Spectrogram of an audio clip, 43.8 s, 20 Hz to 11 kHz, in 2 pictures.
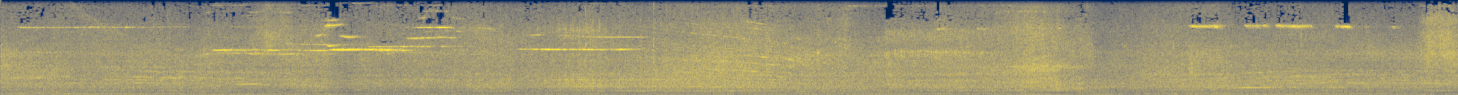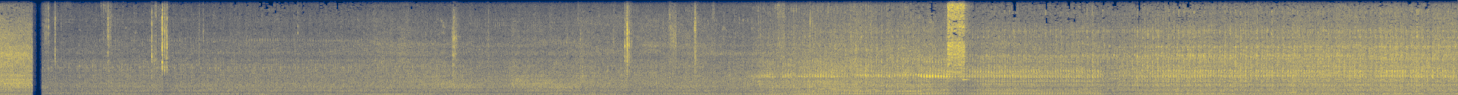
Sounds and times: Bus: 0.0 - 43.7.

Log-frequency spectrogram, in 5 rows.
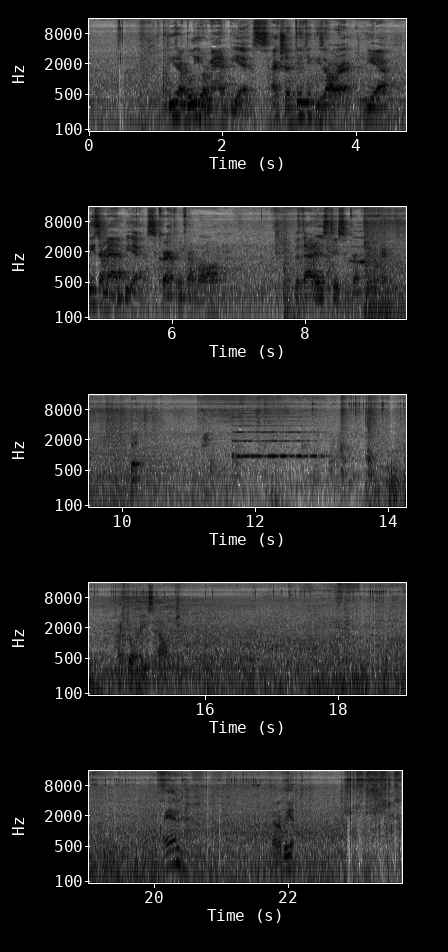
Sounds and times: Traffic noise, roadway noise: 13.2 - 23.7.

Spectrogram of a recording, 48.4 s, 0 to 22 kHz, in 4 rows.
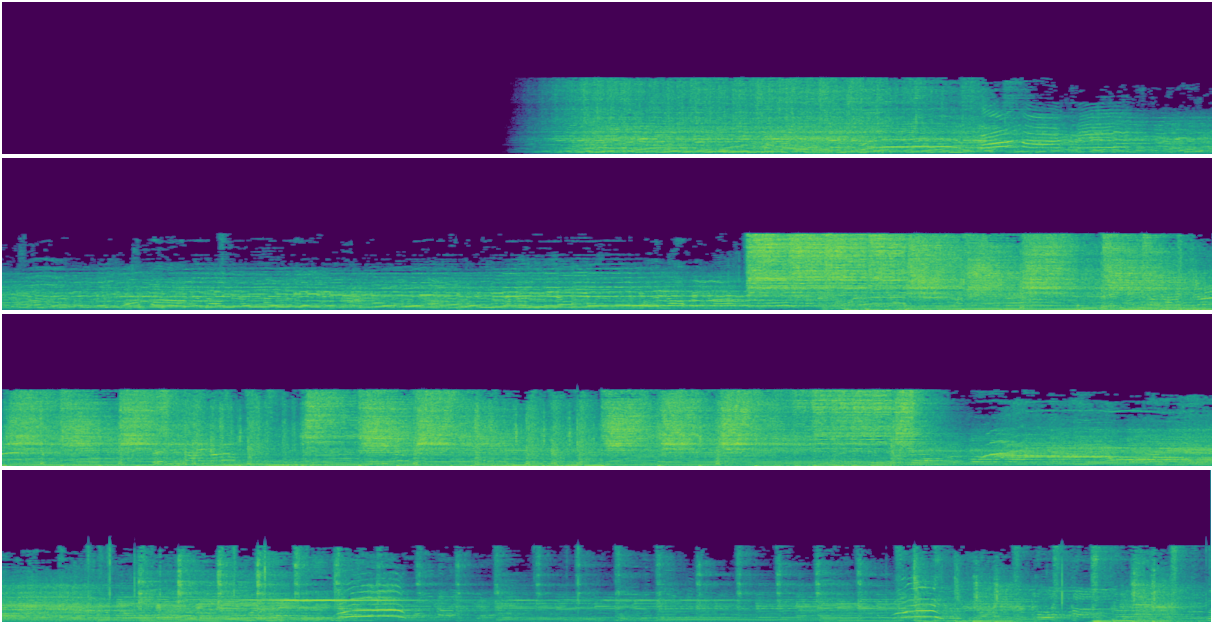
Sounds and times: Music: 5.0 - 48.3.

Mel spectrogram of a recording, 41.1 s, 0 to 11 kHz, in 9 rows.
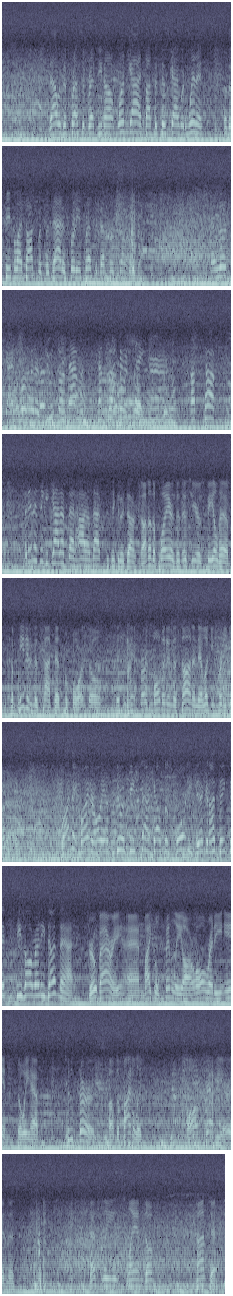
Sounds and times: Music: 0.0 - 41.1
Speech: 14.2 - 23.2, 24.1 - 37.0, 38.4 - 39.8, 40.5 - 41.1.

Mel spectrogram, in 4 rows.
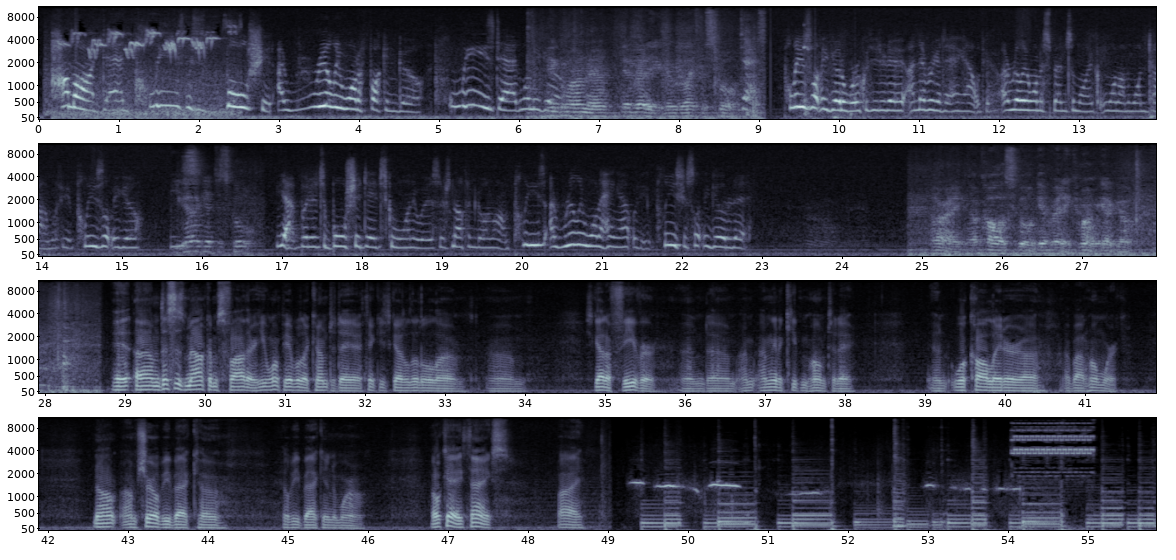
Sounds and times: Speech: 0.1 - 22.8, 25.1 - 28.1, 28.8 - 34.0, 34.8 - 38.2, 39.0 - 41.5, 42.6 - 44.3, 46.8 - 47.8.

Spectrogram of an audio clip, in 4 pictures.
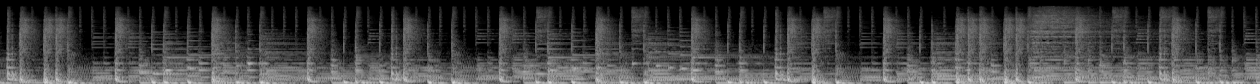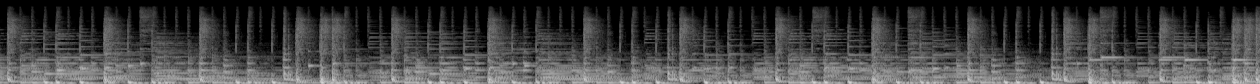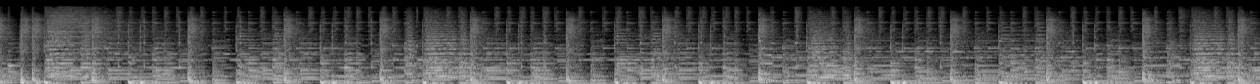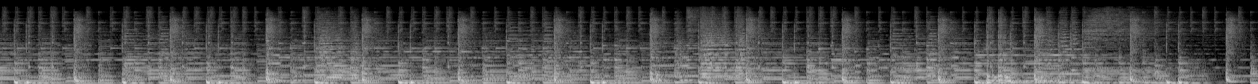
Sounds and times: Electronica: 0.0 - 50.3.

